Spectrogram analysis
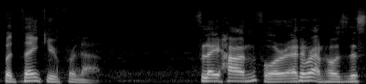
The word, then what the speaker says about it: Fuleihan: It's an interesting distinction between King there and how it's pronounced but thank you for that. Flehan for anyone who has this name and I'm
